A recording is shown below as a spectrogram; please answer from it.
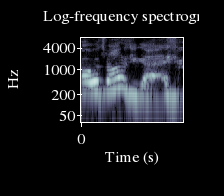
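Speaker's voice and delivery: mock loud scolding voice. Retelling how comics yelled at a crowd when their material failed, imitating someone yelling. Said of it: "they start yelling at the crowd like".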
